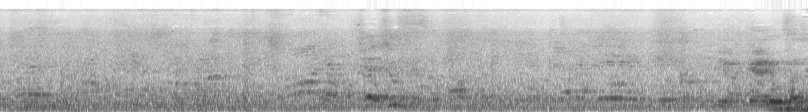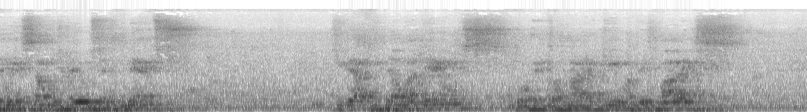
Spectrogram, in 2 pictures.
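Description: A man speaks with animation into a microphone, amplified through loudspeakers in an echoing room.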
